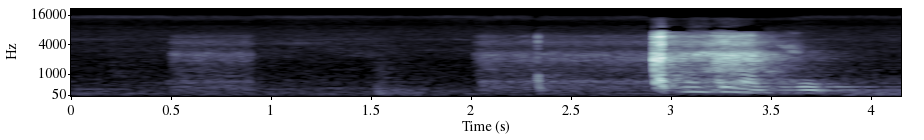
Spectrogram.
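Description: A woman's voice coming through a video call, breaking up into bursts of hiss and then a louder, distorted, unintelligible stretch near the end: the connection is too poor for the words to be understood.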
